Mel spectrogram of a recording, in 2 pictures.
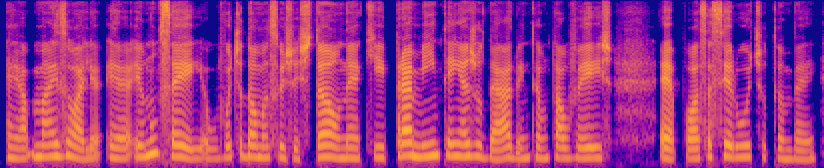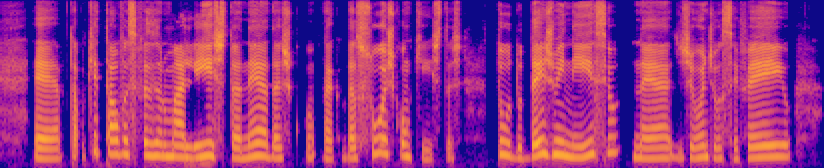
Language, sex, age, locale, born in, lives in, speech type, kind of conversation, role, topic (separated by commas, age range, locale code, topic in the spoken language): Portuguese, female, 55-59, pt-BR, Brazil, United States, conversation, advice, advisor, Por que eu me comparo tanto com amigos e colegas e isso me deixa para baixo?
